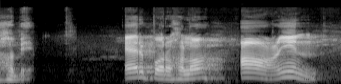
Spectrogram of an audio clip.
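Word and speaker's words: عين: এই তিন হরফ একই জায়গা থেকে উচ্চারণ হবে। এরপর হল আইন। আইন হলকের মধ্যখান হয়তো উচ্চারণ হবে।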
